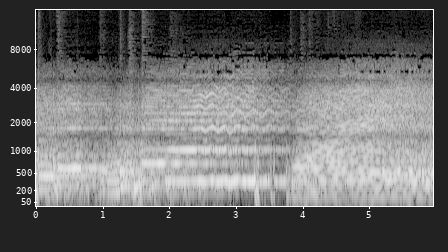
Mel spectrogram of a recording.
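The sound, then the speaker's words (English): Guitar run through an Electro-Harmonix Micro Synthesizer pedal with delay, giving a buzzy, keyboard-like synth tone. Sustained notes shift in pitch with warbling, echoing layers, loud and steady, with no talking. “my micro synthesizer. That's what that is. That's why it kind of sounds like a keyboard.”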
